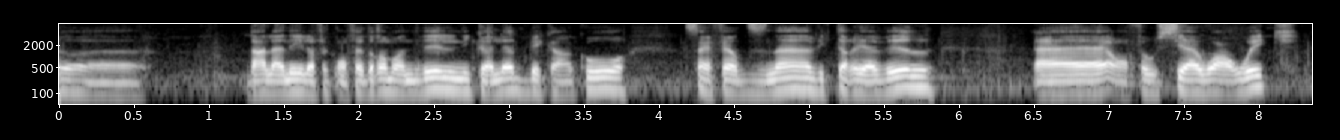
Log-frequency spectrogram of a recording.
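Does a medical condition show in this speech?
No.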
